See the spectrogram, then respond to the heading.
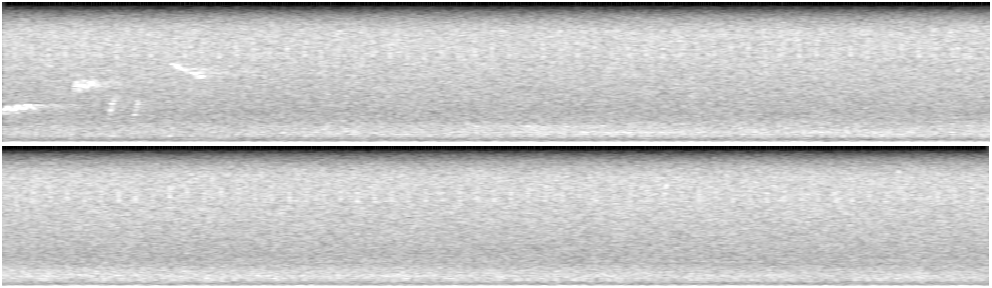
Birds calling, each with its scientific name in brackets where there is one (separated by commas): Ovenbird (Seiurus aurocapilla)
